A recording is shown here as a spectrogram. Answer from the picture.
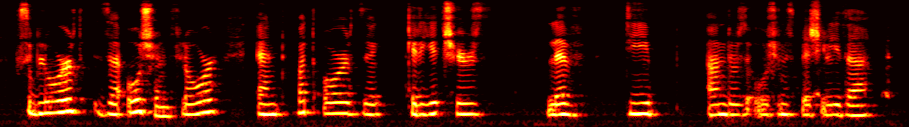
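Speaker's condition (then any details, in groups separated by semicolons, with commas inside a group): No condition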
